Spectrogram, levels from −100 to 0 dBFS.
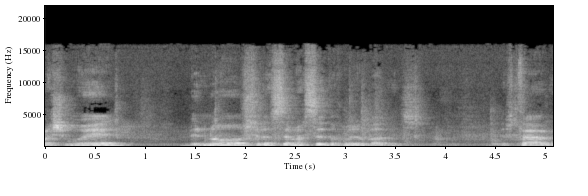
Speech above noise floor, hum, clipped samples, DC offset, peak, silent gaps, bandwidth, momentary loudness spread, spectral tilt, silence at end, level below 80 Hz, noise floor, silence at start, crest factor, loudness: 20 dB; none; under 0.1%; under 0.1%; -4 dBFS; none; 16.5 kHz; 21 LU; -3.5 dB/octave; 0 s; -56 dBFS; -39 dBFS; 0 s; 16 dB; -19 LUFS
